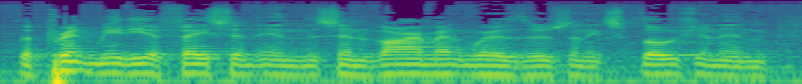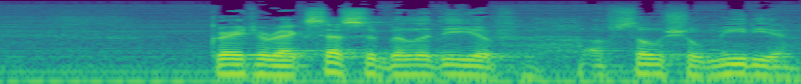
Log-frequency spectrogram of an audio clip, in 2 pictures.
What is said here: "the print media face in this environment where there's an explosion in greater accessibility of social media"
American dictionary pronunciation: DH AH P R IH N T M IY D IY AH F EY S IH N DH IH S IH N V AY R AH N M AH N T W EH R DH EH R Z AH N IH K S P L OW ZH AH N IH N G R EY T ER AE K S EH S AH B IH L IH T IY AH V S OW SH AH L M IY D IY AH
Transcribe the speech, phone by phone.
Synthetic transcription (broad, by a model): DH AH P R IH N M IY D IY AH F EY S IH N DH IH S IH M V AY R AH N M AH N T W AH R DH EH R Z AH N IH K S P L OW ZH AH N IH N G R EY T ER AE K S EH S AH B IH L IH T IY AH V S OW SH L M IY D IY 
